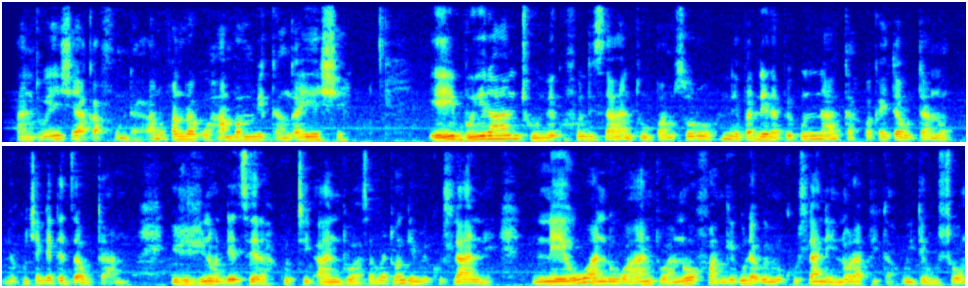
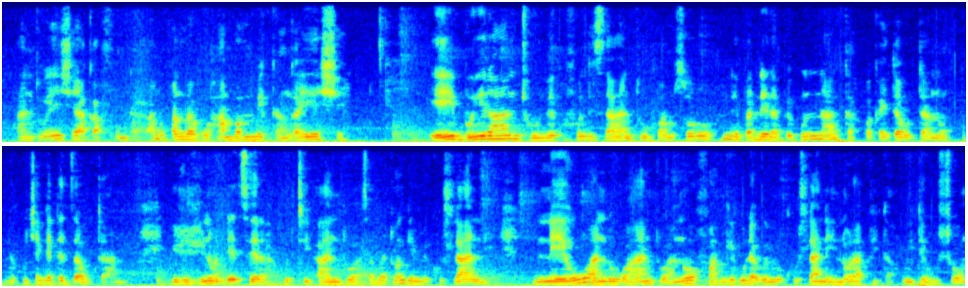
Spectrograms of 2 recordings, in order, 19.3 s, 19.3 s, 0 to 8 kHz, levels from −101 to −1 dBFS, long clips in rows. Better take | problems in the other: first | background sound (Keys jangling); 15 dB below the speech

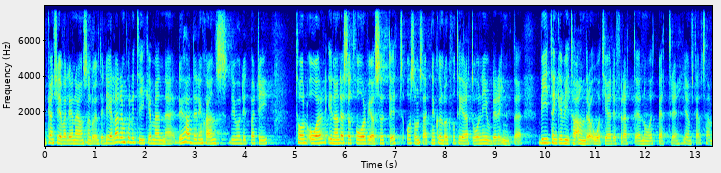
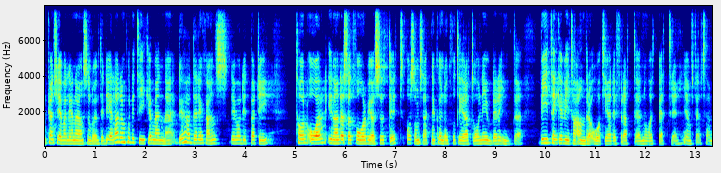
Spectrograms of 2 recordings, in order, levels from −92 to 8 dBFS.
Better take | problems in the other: first | noise reduction (neural mask model DeepFilterNet 3)

